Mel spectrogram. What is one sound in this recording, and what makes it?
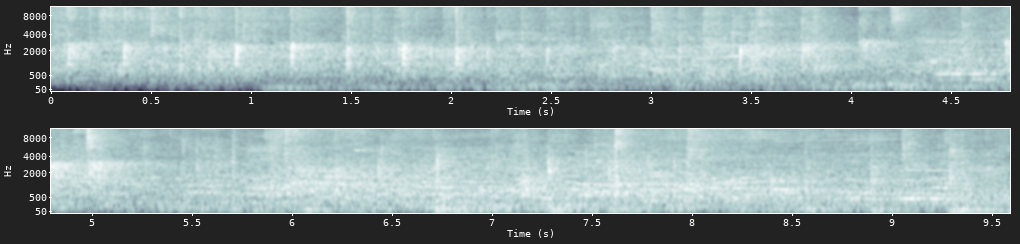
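A crowd of children chatters and cheers.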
